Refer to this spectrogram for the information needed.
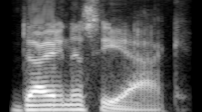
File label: "Dionysiac", American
